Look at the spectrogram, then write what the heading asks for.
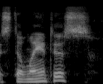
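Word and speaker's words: Stellantis: the first one the first article is uh stellan is that how you say it stalantis koi yes and that's how you say it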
